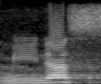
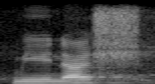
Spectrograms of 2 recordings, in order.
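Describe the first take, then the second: First: The word ends with a plain s sound. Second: The word ends with an sh sound. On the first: The speaker calls it wrong. "jangan dibaca minas" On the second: The speaker calls it right. "tapi minash"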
